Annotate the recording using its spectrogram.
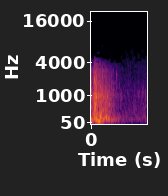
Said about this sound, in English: The man who slammed the door in my face had the same angry look and the same angry glare of Ben Comiskey.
